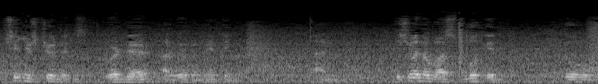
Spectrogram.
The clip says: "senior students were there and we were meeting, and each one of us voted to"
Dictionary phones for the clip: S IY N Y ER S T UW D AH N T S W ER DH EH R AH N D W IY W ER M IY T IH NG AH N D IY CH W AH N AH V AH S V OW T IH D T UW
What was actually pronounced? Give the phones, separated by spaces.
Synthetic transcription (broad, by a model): S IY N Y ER S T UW D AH N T S W ER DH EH R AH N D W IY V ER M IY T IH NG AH N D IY S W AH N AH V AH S B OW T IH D T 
